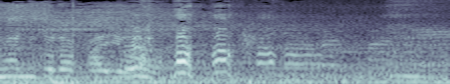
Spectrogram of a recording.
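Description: Voices and chatter of people close by, with music fading out during the first moments.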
